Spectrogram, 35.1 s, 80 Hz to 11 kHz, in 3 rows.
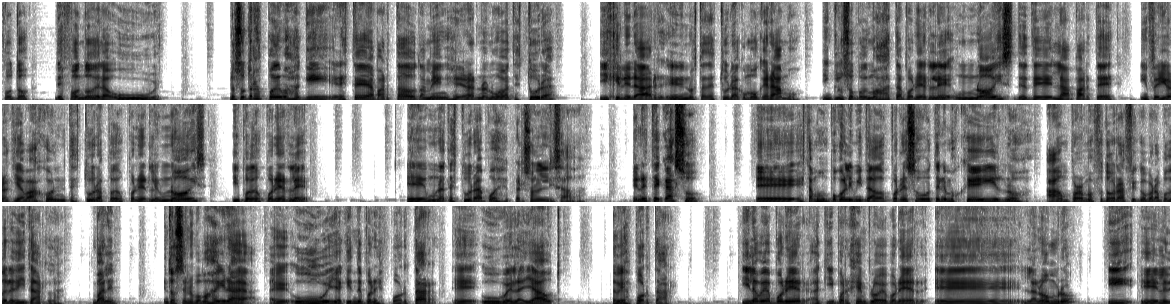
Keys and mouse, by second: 5.1-29.2 drag.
